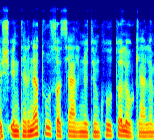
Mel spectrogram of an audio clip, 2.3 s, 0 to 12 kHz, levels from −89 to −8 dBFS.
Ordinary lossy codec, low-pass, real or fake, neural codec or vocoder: Opus, 32 kbps; 7.2 kHz; real; none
